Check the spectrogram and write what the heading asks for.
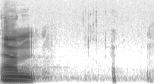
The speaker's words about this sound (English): Just realised I got a bit of chewing gum in my mouth. I'm like one of those American preachers looking around to spit it out.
